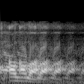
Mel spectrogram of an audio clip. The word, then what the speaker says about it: Allah: maupun Alquran tertulisnya Allah tapi dibaca tafhim Dibaca Allah jadi penulisan yang benar bukan Allah tapi Allah dibacanya tapim dibaca Allah dan ketika kita mengucapkan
